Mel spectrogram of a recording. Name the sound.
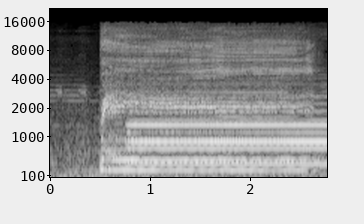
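car horn honking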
